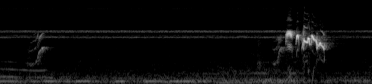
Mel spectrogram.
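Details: Tame pet Sooty-headed bulbul: a faint brief note at the start, then after a quiet pause one lively warbled phrase of rapid falling notes, with a low hum and a high whine in the background.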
